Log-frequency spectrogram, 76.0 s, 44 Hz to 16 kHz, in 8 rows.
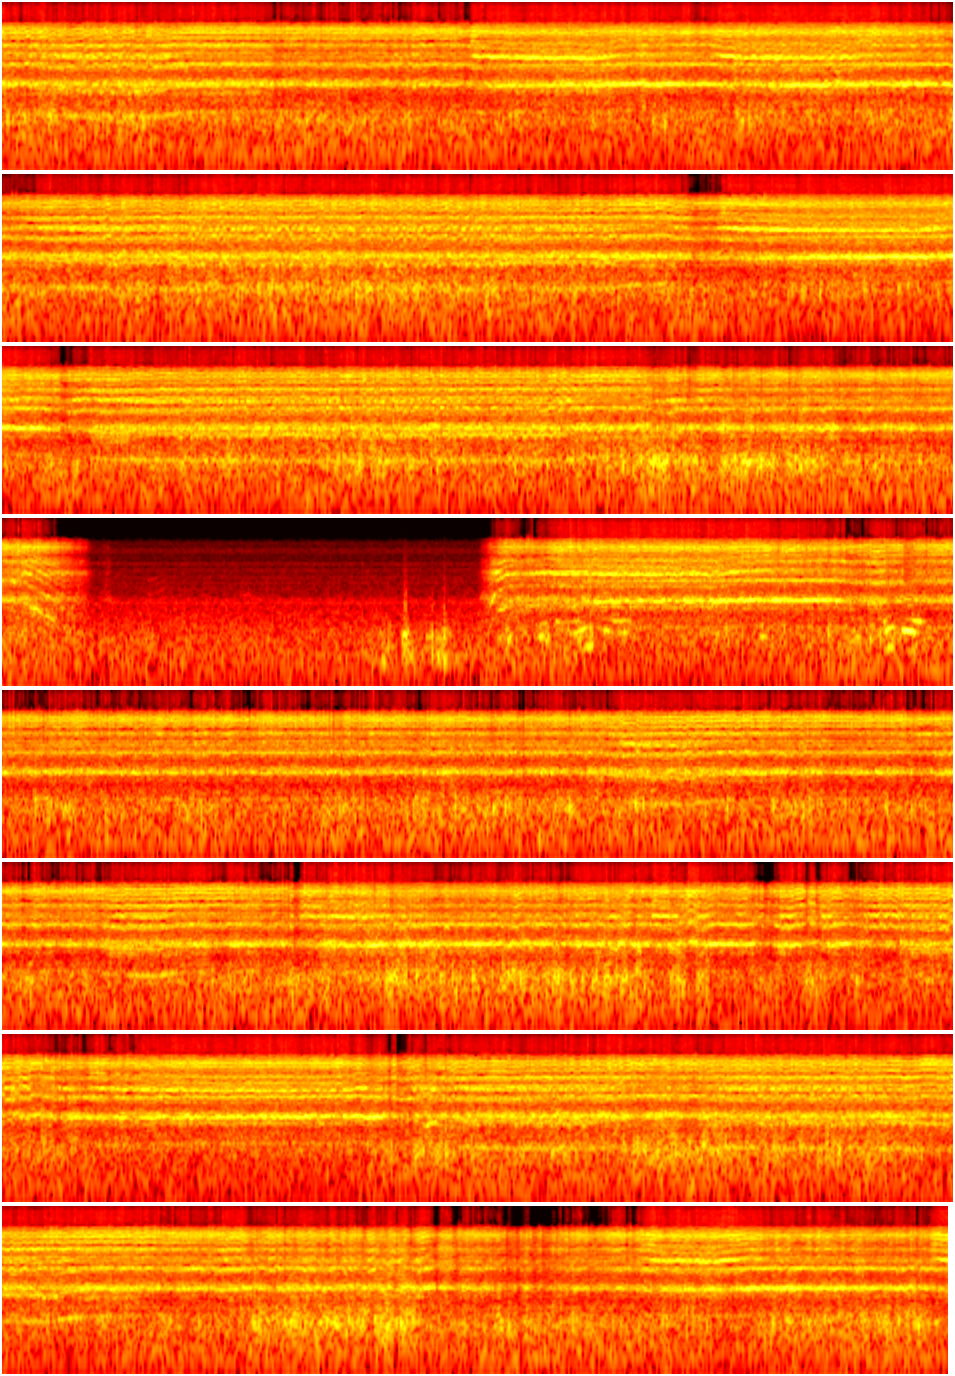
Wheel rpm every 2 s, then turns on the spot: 220, 230, 220, 220, 220, 210, 210, 210, 220, 220, 210, 210, 220, 230, 100, 0, 20, 200, 230, 230, 230, 230, 220, 230, 230, 220, 230, 230, 220, 210, 220, 220, 220, 220, 230, 230, 230, 230.
none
